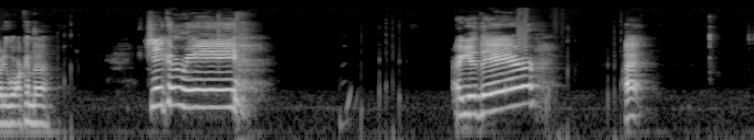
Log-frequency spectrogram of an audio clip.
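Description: A young man speaks expressively, close to a microphone, in short bursts.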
